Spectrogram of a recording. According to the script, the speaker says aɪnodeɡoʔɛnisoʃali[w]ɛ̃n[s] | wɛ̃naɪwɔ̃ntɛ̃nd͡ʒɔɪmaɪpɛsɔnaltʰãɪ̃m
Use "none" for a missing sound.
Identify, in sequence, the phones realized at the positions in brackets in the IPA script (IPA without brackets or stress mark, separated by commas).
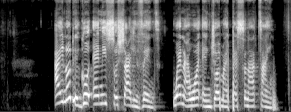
v, t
